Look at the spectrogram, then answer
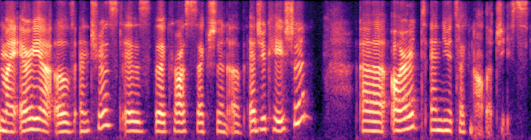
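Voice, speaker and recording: Woman educator from Lebanon, bright tone, dry close sound, animated interview answers. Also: mid-range voice, dry recording. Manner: animated, acts out students' voices. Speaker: educator and doctoral researcher.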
